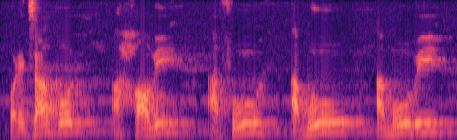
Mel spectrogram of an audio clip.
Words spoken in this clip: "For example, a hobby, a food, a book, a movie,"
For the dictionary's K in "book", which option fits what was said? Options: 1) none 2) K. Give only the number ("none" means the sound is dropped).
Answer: 1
